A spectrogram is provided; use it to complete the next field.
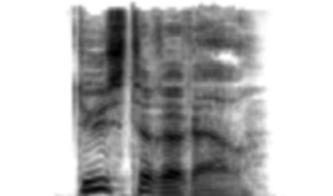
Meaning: inflection of düster: 1. strong/mixed nominative masculine singular comparative degree 2. strong genitive/dative feminine singular comparative degree 3. strong genitive plural comparative degree
- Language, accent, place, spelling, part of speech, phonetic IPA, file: German, Germany, Berlin, düstererer, adjective, [ˈdyːstəʁəʁɐ], De-düstererer.ogg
